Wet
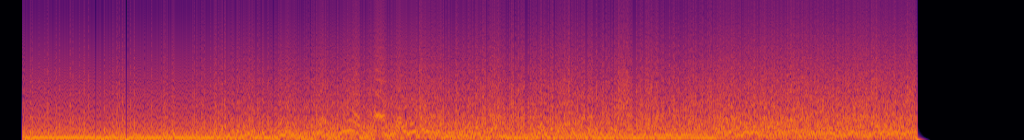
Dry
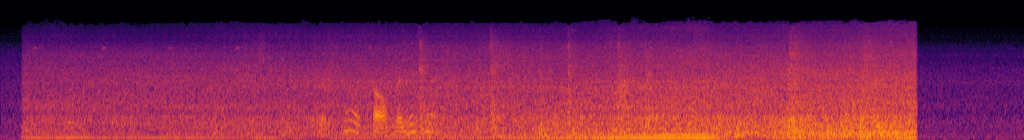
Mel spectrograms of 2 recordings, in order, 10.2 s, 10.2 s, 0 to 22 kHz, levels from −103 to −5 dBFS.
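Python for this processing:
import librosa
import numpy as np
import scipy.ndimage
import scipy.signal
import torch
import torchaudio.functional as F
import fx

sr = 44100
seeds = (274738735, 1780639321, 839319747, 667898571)

y = scipy.signal.sosfilt(scipy.signal.butter(4, 75.0, 'highpass', fs=sr, output='sos'), x)
y = fx.high_shelf(y, sr, hz=3300.0, db=-4.0)
y = fx.schmitt(y, sr, flips_db=-38.0)
y = y * 10.0 ** (3.5 / 20.0)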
